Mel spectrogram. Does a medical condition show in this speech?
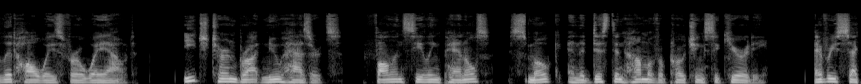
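No.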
